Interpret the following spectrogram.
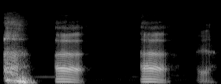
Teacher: hamzahnya lebih ditegaskan ya di tenggorokan bawah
